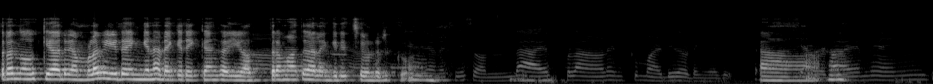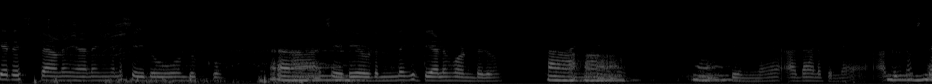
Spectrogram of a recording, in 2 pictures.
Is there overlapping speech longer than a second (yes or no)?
yes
